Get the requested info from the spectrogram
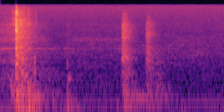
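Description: Three knocks with a low thud under them: a sharp one right at the start, then two lighter ones close together just past a second in.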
